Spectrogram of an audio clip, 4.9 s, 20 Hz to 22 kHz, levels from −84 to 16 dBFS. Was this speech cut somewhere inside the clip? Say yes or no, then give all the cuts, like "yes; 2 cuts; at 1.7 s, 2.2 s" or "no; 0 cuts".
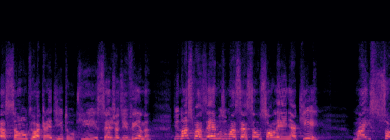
no; 0 cuts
